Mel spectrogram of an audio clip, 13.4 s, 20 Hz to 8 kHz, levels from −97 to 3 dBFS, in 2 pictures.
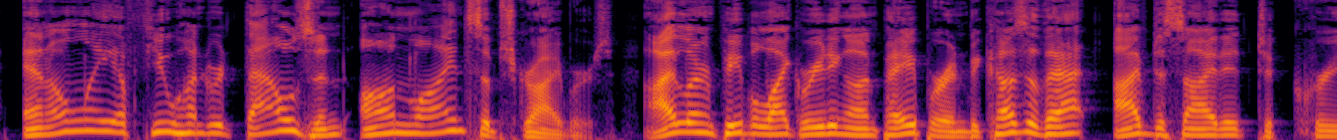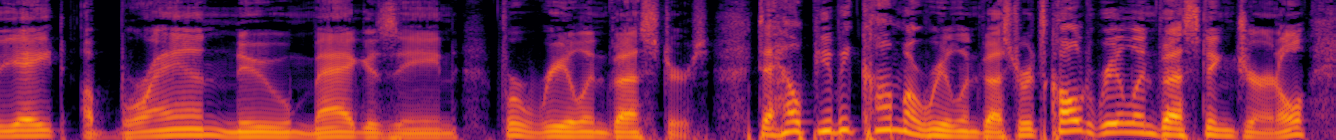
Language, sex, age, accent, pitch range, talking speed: English, male, 60-79, American, 105-150 Hz, 190 wpm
